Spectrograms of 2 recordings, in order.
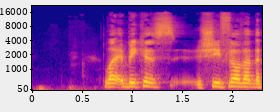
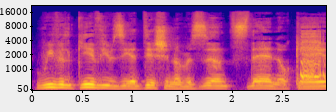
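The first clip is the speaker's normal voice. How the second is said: put-on French accent. Doctor gives Amy her test result plans in a French accent. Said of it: "In an outstanding French accent".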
